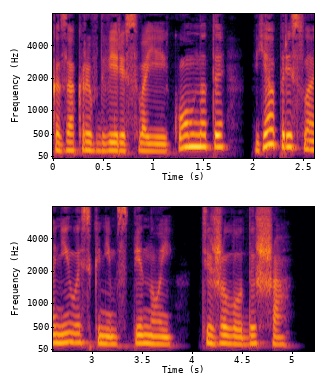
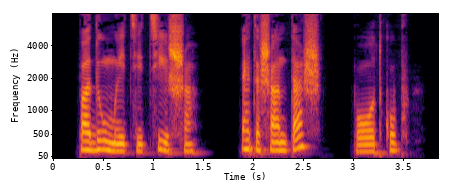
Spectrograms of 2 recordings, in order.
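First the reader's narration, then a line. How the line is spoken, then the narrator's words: Snorting scoff. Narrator (Russian): хмыкнул принц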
